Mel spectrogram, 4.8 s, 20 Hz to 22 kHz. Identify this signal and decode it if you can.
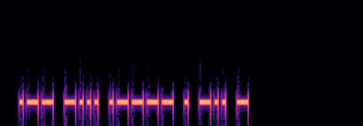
Morse code, heard as a keyed tone, about 24 wpm, 700 Hz. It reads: WB1EDT
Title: Speed Racing - USA 2x3 Call Signs 20wpm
